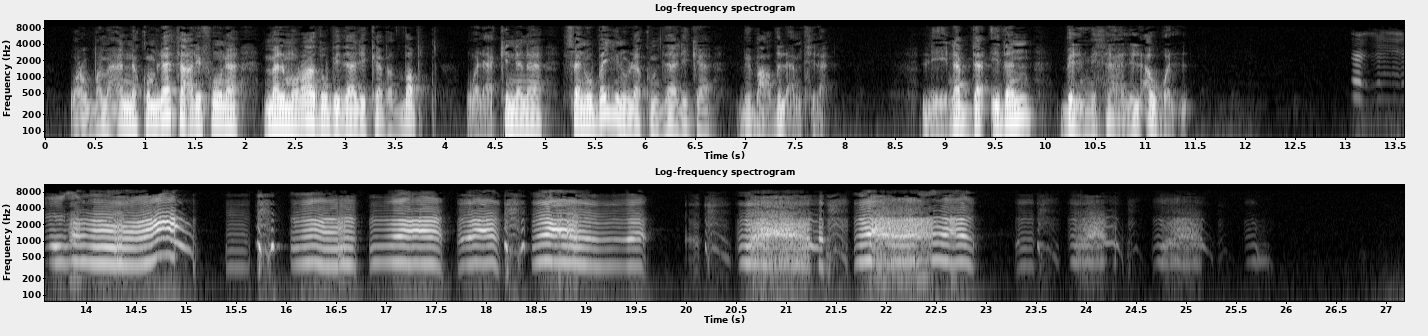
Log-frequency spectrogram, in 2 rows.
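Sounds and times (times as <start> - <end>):
speech: 0.2 - 7.9, 8.8 - 11.5
infant crying: 13.1 - 25.9.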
